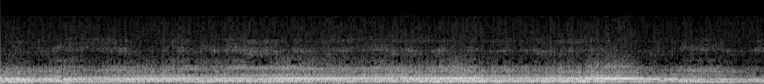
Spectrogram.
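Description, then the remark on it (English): A reconnaissance plane's engine roars steadily as the plane dives down toward something in the water along the coast, a loud, continuous low drone whose tone swells slightly and then drops away near the end. No one speaks. “Let's get this plane back to base.”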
